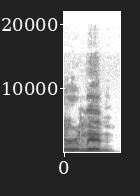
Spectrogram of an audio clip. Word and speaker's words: Berlin: So the rise in tone tells me your mind thinks it's first syllable, but your voice tells me it's second syllable. Okay. Berlin. Berlin. But there is a very strong purple sound in that first syllable.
